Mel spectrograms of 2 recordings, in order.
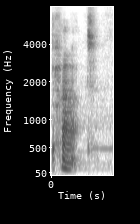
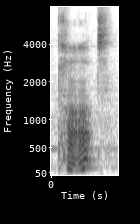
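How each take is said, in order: First: "pat" with a short A; English "pat", short A, clear T; without the R. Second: "part" with a long English AH, R itself silent; English "part", long open vowel, clear T. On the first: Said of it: "without the R". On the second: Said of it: "with the R". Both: Shown as a demonstration.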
